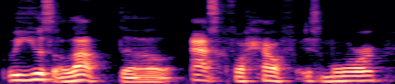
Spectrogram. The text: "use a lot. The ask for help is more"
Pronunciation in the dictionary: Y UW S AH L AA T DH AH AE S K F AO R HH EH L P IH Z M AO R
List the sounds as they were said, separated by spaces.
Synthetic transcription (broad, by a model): Y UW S AH L AA T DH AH AE S K F AO R HH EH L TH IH S M AO R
